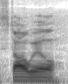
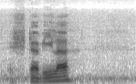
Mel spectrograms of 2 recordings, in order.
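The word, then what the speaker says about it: Stahlwille: Now I pronounce it stall wheel. I believe in Germany they actually pronounced it Stabila, but I'm probably butchering that.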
